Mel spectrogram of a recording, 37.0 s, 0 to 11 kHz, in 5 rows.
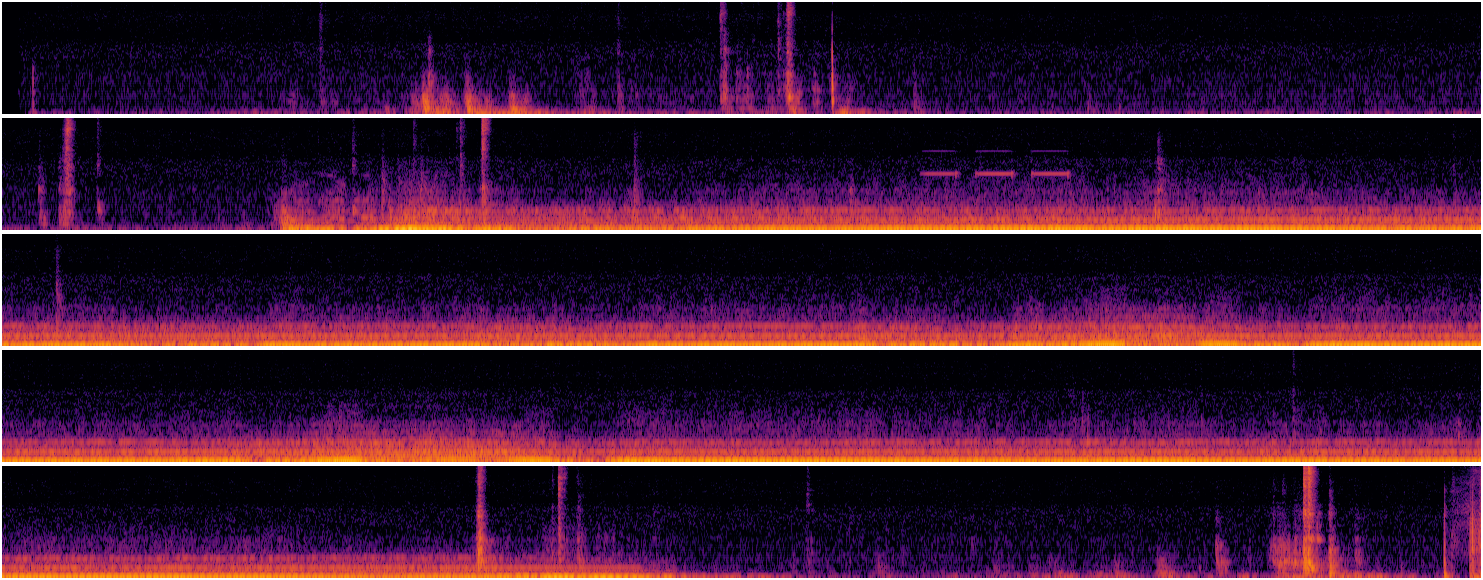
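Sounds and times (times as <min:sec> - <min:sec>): diesel engine idling and revving: 0:08.9 - 0:32.3
short beep: 0:12.0 - 0:12.8.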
